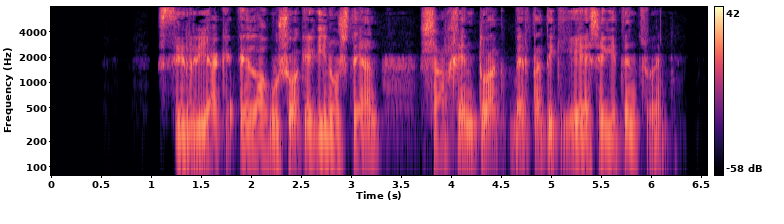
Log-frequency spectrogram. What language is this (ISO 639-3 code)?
eus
